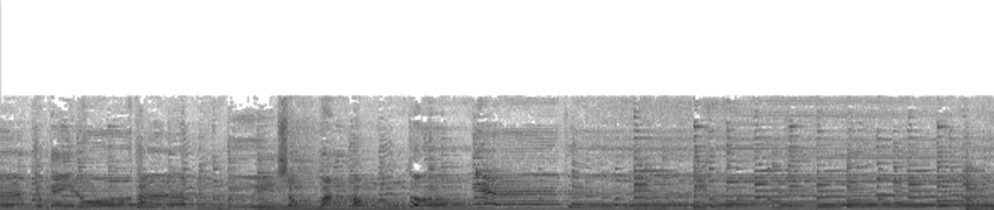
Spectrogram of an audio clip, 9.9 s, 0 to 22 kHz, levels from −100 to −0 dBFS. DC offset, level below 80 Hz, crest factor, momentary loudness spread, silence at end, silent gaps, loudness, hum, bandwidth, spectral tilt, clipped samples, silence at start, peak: under 0.1%; -56 dBFS; 18 dB; 5 LU; 0 s; none; -26 LUFS; none; 12 kHz; -3.5 dB/octave; under 0.1%; 0 s; -8 dBFS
